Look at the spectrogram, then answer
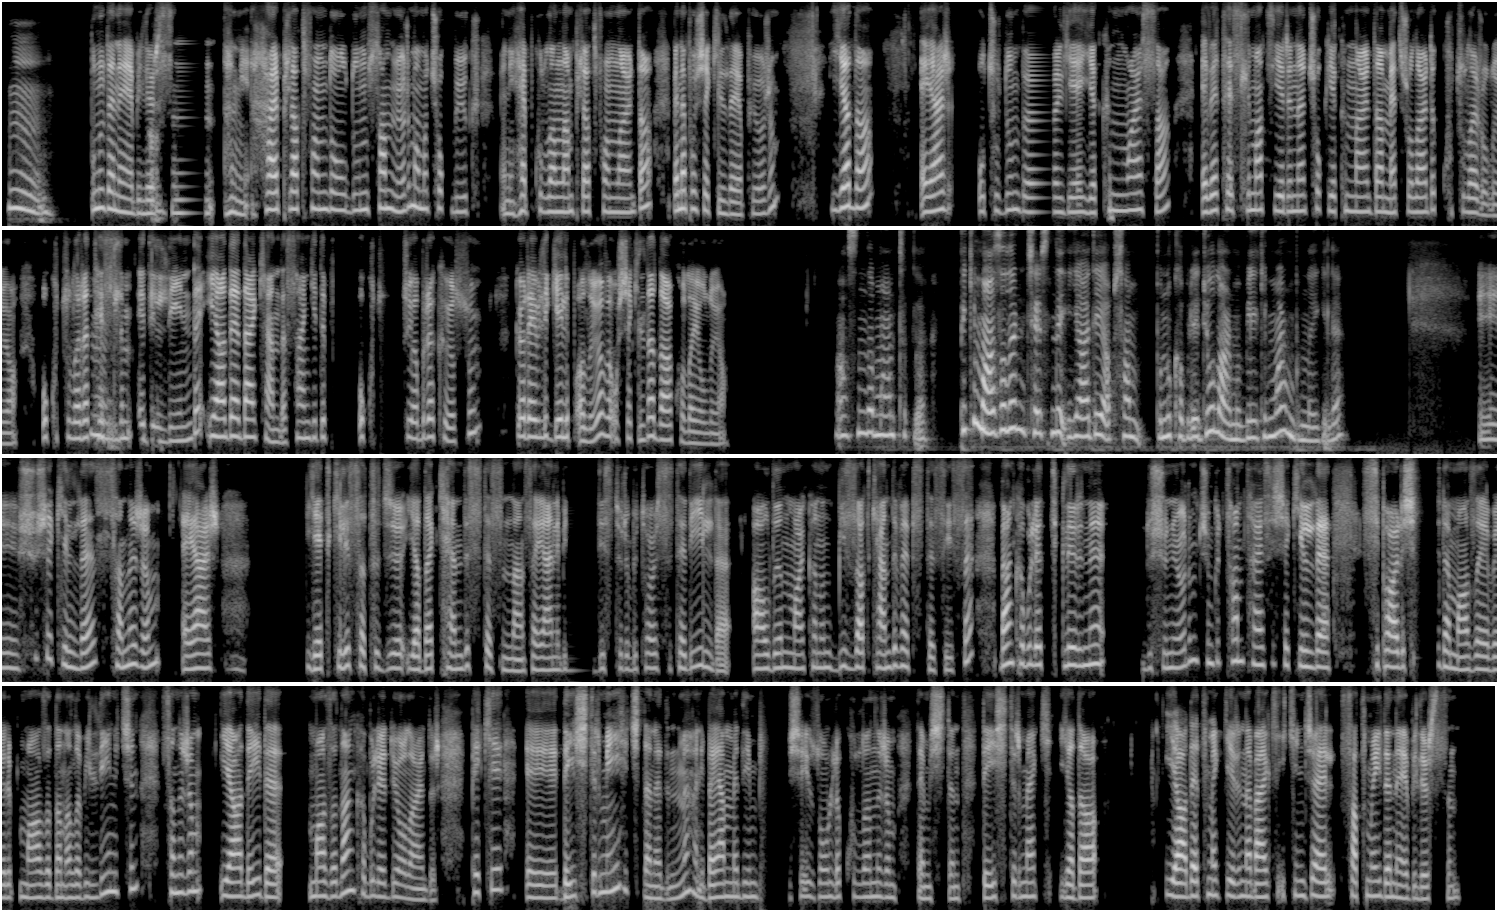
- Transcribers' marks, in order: distorted speech; tapping; static; other background noise
- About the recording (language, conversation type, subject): Turkish, advice, Çevrimiçi veya mağazada alışveriş yaparken kıyafetlerin bedeninin ve kalitesinin doğru olduğundan nasıl emin olabilirim?
- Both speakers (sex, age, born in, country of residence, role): female, 25-29, Turkey, Italy, advisor; female, 35-39, Turkey, Germany, user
